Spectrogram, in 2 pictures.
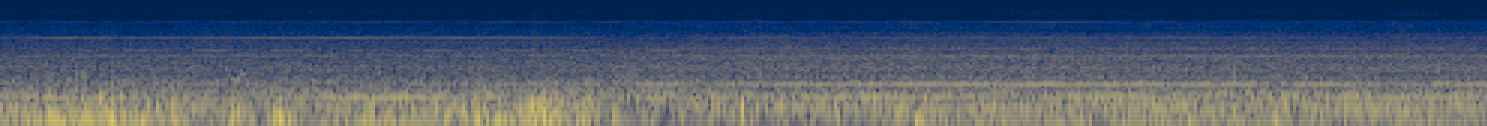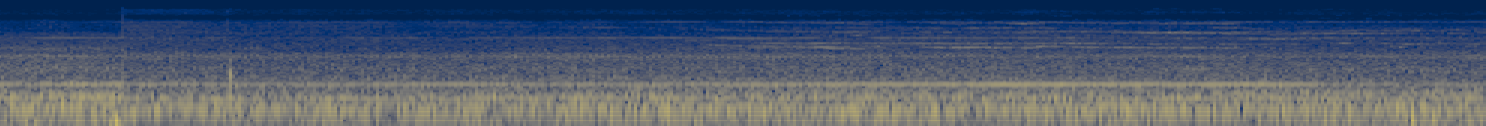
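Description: Trenitalia Intercity train at the station: a steady mechanical hum with one held tone over a low rumble, louder in the first four seconds.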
